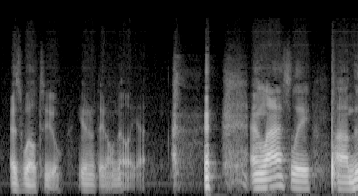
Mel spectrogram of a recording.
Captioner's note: laughs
